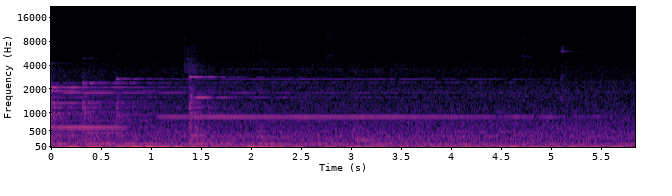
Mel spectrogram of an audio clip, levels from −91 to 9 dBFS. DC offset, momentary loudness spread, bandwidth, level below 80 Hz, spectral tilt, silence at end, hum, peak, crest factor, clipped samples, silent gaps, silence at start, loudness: under 0.1%; 9 LU; 9 kHz; -54 dBFS; -6 dB/octave; 0 s; none; -26 dBFS; 14 dB; under 0.1%; none; 0 s; -49 LUFS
